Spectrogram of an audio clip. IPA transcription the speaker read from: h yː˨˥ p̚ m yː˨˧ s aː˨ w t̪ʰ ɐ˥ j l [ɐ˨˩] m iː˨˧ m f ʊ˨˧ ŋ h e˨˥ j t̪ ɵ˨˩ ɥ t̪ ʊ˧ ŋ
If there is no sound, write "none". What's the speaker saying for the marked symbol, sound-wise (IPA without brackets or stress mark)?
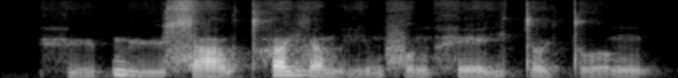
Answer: ɐ˨˩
